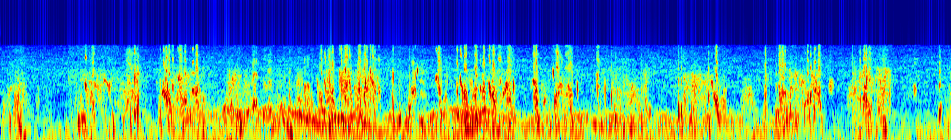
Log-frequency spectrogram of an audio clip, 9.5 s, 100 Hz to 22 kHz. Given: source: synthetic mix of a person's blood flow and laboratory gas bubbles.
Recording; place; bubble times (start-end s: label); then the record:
Doppler ultrasound of blood flow; subclavian vein
0.00-0.27 s: bubbles
0.68-1.47 s: bubbles
1.56-2.10 s: bubbles
2.25-2.59 s: bubbles
2.62-3.80 s: bubbles
3.89-4.27 s: bubbles
4.33-4.48 s: bubbles
4.54-5.19 s: bubbles
5.30-5.81 s: bubbles
5.95-6.29 s: bubbles
6.38-6.52 s: bubbles
6.70-7.28 s: bubbles
7.61-8.34 s: bubbles
8.52-8.94 s: bubbles
9.12-9.17 s: bubbles
9.35-9.52 s: bubbles
From the record:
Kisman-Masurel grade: 342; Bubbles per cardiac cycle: rolling drumbeat, 9 or more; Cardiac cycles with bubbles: 100%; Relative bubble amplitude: moderate (0.250 to 0.450); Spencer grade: 3 (all of the cardiac periods contain showers or single bubble signals, but not dominating or overriding the cardiac motion signals); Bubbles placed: anywhere in the cardiac cycle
